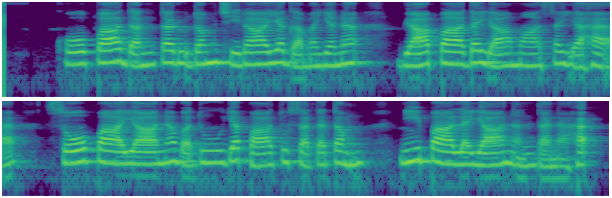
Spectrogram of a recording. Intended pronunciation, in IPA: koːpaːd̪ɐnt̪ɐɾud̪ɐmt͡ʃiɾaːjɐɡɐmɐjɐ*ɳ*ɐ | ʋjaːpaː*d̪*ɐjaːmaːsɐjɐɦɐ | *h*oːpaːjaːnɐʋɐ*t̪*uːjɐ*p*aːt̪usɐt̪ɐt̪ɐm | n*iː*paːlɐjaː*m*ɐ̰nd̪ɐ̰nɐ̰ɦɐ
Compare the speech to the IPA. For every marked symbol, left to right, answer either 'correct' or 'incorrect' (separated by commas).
incorrect, correct, incorrect, incorrect, correct, correct, incorrect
